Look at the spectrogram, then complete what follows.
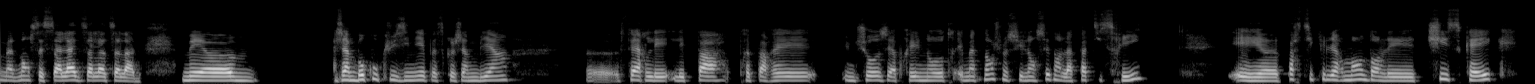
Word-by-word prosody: Maintenant, 190 Hz, +1 st, -3 dB
c'est 195 Hz, -1 st, -4 dB
salade, 190 Hz, +3 st, +5 dB
salade, 185 Hz, -2 st, +2 dB
salade, 165 Hz, -6 st, +1 dB, 0.4 s
mais 190 Hz, 0 st, +4 dB
hem, 180 Hz, -2 st, +7 dB, 0.8 s
j'aime 205 Hz, -2 st, +3 dB
beaucoup 225 Hz, +3 st, +3 dB
cuisiner 195 Hz, -1 st, -3 dB
parce 180 Hz, -3 st, -8 dB
que 180 Hz, -, -4 dB
j'aime 175 Hz, 0 st, -3 dB
bien, 195 Hz, +3 st, -2 dB, 0.8 s
heu, -, -, -8 dB
faire 200 Hz, -3 st, +3 dB
les 175 Hz, -1 st, 0 dB
les 175 Hz, -1 st, -2 dB
pas 185 Hz, +1 st, +1 dB
préparés 180 Hz, +1 st, -3 dB, 0.3 s
une 180 Hz, -3 st, -7 dB
chose 195 Hz, +1 st, -2 dB
et -, -, 0 dB
après 185 Hz, +2 st, -3 dB
une 180 Hz, 0 st, -3 dB
autre 180 Hz, 0 st, -3 dB
et -, -, -5 dB
maintenant 185 Hz, +6 st, -4 dB
je 240 Hz, -2 st, -12 dB
me -, -, -5 dB
suis 195 Hz, +1 st, -7 dB
lancée 180 Hz, +4 st, -3 dB
dans 210 Hz, -, -4 dB
la 165 Hz, -1 st, -1 dB
pâtisserie 200 Hz, +6 st, -4 dB, 0.8 s
et 170 Hz, -, +3 dB
heu, 165 Hz, 0 st, +3 dB
particulièrement 225 Hz, -2 st, -1 dB
dans 205 Hz, -2 st, 0 dB
les 170 Hz, -1 st, 0 dB
cheesecakes 235 Hz, -, -1 dB
185 Hz, 160 wpm, -22 LUFS, 180-205 Hz, 0.8 s, hem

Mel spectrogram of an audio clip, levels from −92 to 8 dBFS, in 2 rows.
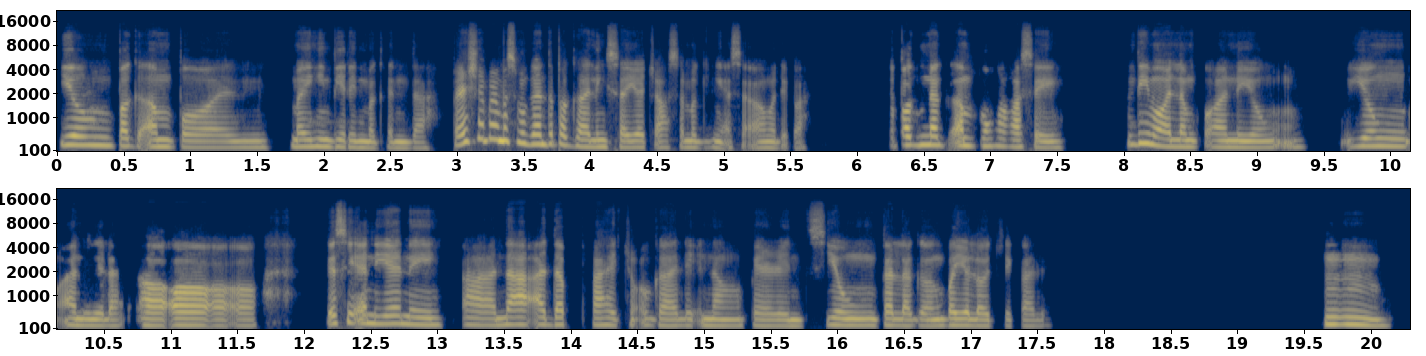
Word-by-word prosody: yung 240 Hz, -2 st, +3 dB
pag-ampon 175 Hz, -4 st, -1 dB, 0.2 s
may 195 Hz, 0 st, 0 dB
hindi 195 Hz, -1 st, -1 dB
rin 170 Hz, -1 st, -1 dB
maganda 160 Hz, 0 st, -5 dB, 0.2 s
pero 250 Hz, -, +3 dB
siyempre 400 Hz, -3 st, +5 dB
mas 335 Hz, -, +2 dB
maganda 270 Hz, -2 st, +2 dB
pag 250 Hz, -, +1 dB, 0.2 s
galing 185 Hz, 0 st, -1 dB
sayo 180 Hz, 0 st, -1 dB
'tsaka 170 Hz, 0 st, -6 dB
sa 175 Hz, 0 st, -8 dB
magiging 170 Hz, -1 st, -5 dB
asawa 165 Hz, -, -7 dB
mo 165 Hz, -, -2 dB
'di 160 Hz, -, -9 dB
ba? -, -, -11 dB, 0.6 s
Kapag 240 Hz, 0 st, +2 dB
nag-ampon 225 Hz, -3 st, +2 dB
ka 205 Hz, -, -2 dB
kasi 170 Hz, -3 st, -2 dB, 0.5 s
hindi 280 Hz, +1 st, +2 dB
mo 220 Hz, -, +5 dB
alam 190 Hz, -2 st, +1 dB
kung -, -, -6 dB
ano 180 Hz, 0 st, +1 dB
yung, 175 Hz, 0 st, 0 dB, 0.6 s
yung 210 Hz, +1 st, -1 dB
ano 180 Hz, -1 st, 0 dB
nila 170 Hz, -1 st, -1 dB, 0.2 s
oo, 180 Hz, +1 st, +6 dB, 0.2 s
oo 170 Hz, 0 st, -1 dB, 0.6 s
kasi 235 Hz, +3 st, +1 dB
ano 230 Hz, -, +2 dB
yan, 220 Hz, 0 st, +2 dB
eh, 195 Hz, -2 st, +1 dB, 0.2 s
ah, 185 Hz, -2 st, 0 dB
naa-adopt 200 Hz, 0 st, +3 dB
kahit 185 Hz, -2 st, -1 dB
yung -, -, -10 dB
ugali 175 Hz, -1 st, -4 dB
ng 170 Hz, -1 st, -1 dB
parents, 165 Hz, -1 st, -4 dB
yung 180 Hz, -2 st, +1 dB
talagang 170 Hz, -1 st, -1 dB
biological. 165 Hz, -2 st, -2 dB, 2.0 s
Mm. 200 Hz, -5 st, +1 dB
180 Hz, 150 wpm, -24 LUFS, 170-205 Hz, 2.0 s, oo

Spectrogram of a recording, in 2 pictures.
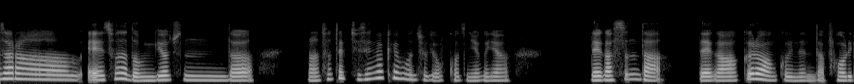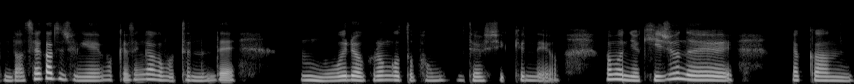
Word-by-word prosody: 사람의 230 Hz, -6 st, +4 dB
손에 260 Hz, +3 st, +2 dB
넘겨준다.'라는 190 Hz, -1 st, +1 dB, 0.5 s
선택지 240 Hz, -1 st, -3 dB
생각해 290 Hz, +3 st, 0 dB
본 230 Hz, -4 st, -1 dB
적이 200 Hz, -3 st, -5 dB
없거든요. 180 Hz, -1 st, -5 dB
그냥 185 Hz, 0 st, -2 dB, 0.8 s
'내가 195 Hz, +1 st, +5 dB
쓴다, 220 Hz, -4 st, 0 dB, 0.3 s
내가 180 Hz, 0 st, +3 dB
끌어안고 205 Hz, -5 st, +3 dB
있는다, 175 Hz, 0 st, -2 dB
버린다.' 185 Hz, -1 st, -2 dB
3 255 Hz, +6 st, +1 dB
가지 265 Hz, -2 st, +4 dB
중에 180 Hz, -5 st, -3 dB
밖에 205 Hz, 0 st, -6 dB
생각을 230 Hz, -2 st, -1 dB
못 180 Hz, +3 st, -7 dB
했는데 105 Hz, -, -2 dB, 0.7 s
음 200 Hz, -, -1 dB, 0.2 s
오히려 190 Hz, +3 st, +2 dB
그런 200 Hz, +1 st, -1 dB
것도 195 Hz, -4 st, -2 dB
방법이 190 Hz, +1 st, -10 dB
될 180 Hz, -1 st, -1 dB
수 180 Hz, -, -9 dB
있겠네요. 190 Hz, -1 st, -6 dB, 0.5 s
그러면요 230 Hz, -5 st, +3 dB
기준을 200 Hz, -2 st, +2 dB, 0.6 s
약간 185 Hz, -3 st, -1 dB
195 Hz, 285 characters per minute, -26 LUFS, 180-225 Hz, 0.8 s, 내가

